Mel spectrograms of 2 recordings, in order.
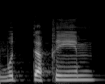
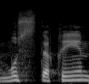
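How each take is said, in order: First: The middle of the word has a double t sound. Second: The middle of the word has an s sound. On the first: The speaker calls it wrong. "they'll say muttaqim" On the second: The speaker calls it right. "instead of mustaqim"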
